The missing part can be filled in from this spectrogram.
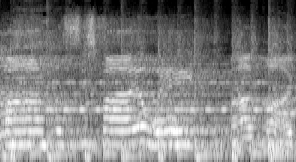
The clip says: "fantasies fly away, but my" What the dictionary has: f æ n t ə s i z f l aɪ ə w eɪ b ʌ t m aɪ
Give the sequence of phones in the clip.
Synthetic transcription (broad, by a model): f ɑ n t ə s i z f aɪ ə w eɪ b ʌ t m aɪ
